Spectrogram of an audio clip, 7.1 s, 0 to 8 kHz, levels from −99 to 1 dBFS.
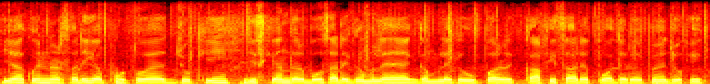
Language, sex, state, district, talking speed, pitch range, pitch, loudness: Hindi, male, Chandigarh, Chandigarh, 185 wpm, 150-165 Hz, 155 Hz, -14 LUFS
